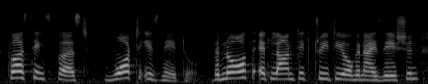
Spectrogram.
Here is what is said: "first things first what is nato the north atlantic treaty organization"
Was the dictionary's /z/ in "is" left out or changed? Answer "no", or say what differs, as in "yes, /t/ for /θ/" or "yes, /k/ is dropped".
no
